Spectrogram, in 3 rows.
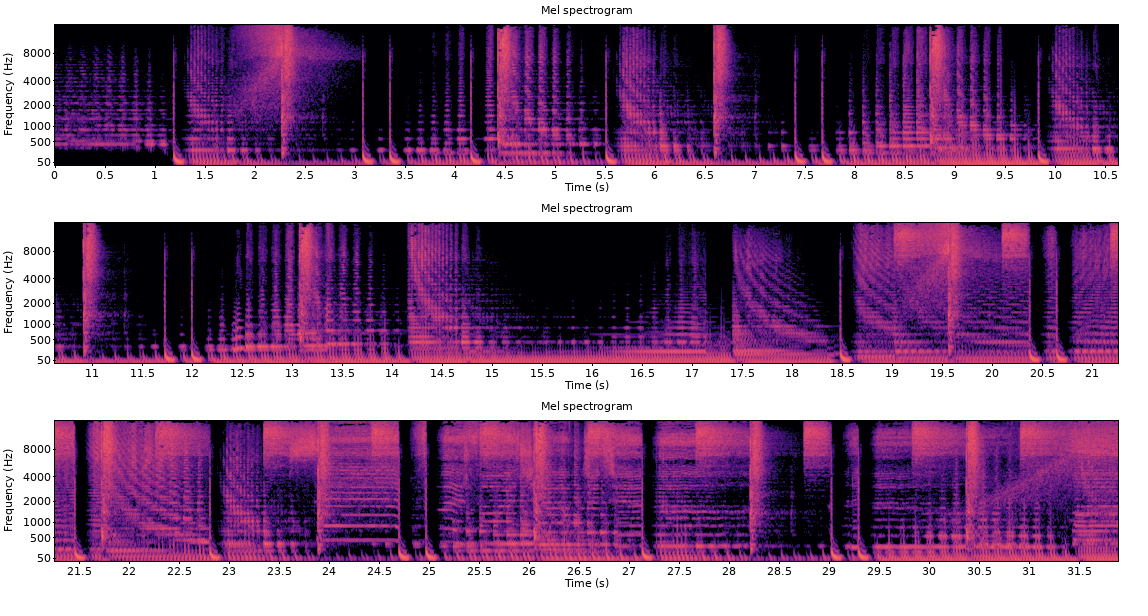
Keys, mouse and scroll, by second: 0.4 click, 2.0 ctrl+shift+b, 3.0 click, 3.3 ctrl+z, 4.0 click, 4.5 click, 5.3 ctrl+b, 6.1 click, 8.3 click, 8.9 click, 10.7 click, 13.1 click, 14.1 click, 16.8 click, 18.4 ctrl+z, 18.8-21.7 drag, 21.9 ctrl+z, 22.3 click, 23.2 ctrl+z, 23.6-30.9 drag, 31.1 ctrl+z.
